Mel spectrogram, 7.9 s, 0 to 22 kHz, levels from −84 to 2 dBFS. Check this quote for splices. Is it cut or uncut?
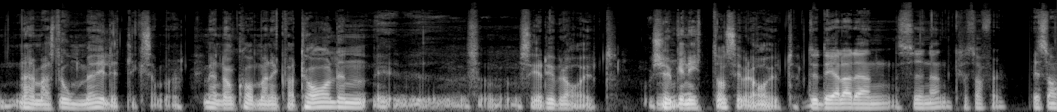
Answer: cut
